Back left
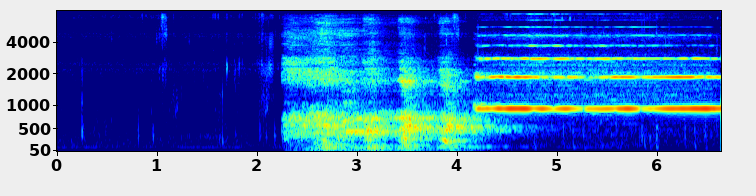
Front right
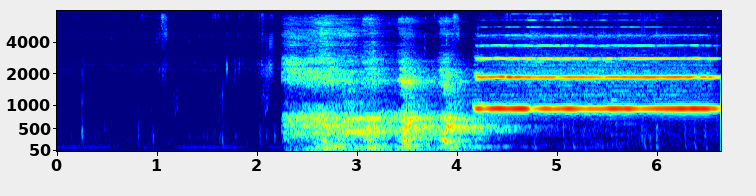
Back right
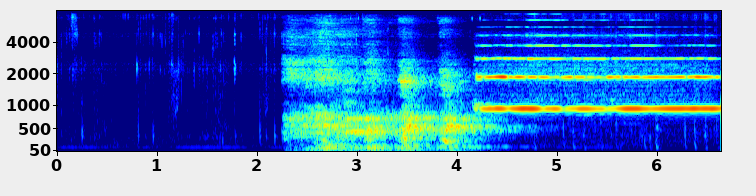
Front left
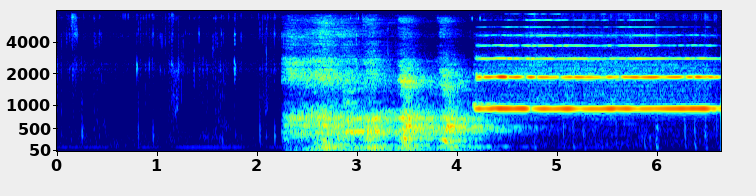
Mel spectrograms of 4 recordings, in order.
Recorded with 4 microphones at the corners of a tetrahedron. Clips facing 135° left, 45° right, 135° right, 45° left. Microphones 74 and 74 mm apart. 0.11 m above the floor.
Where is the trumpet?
35° right, 0.9 m.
